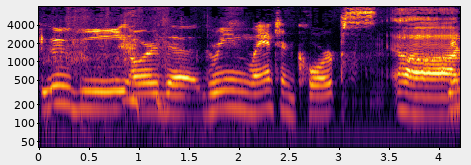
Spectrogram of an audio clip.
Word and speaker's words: Corps: Some people, Green Lantern's their favorite superhero, and they call it the Green Lantern Corps. It's ass. It's like, what the fuck? The S is silent, like the Marine Corps.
